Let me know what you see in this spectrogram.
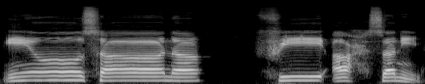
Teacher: انسان نون ساکن کے بعد سین آ گیا تو یہاں پر اخفا کریں گے ، لائٹ والا اخفا ہوگا، سین کو لمبا کریں گے، الف · اور ہا کے اندر صفت ہمس آ جائے گی، سانس جاری ہوگا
